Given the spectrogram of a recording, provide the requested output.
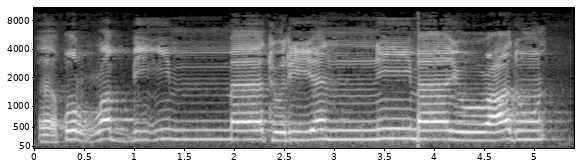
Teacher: اللام لام الفعل إذا كان بعدها حرف الراء هذه مضغمة أيضا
